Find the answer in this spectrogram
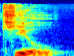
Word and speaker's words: Kiel: other day saying uh please tell this man it's pronounced keel and not kiel um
